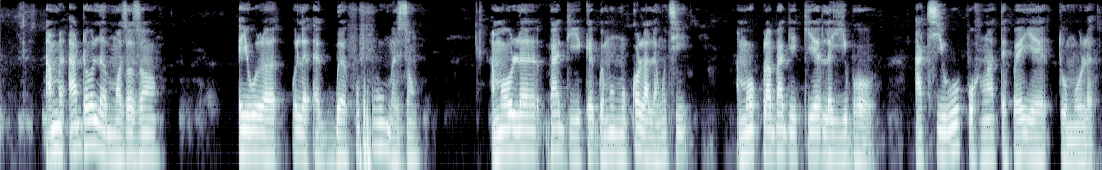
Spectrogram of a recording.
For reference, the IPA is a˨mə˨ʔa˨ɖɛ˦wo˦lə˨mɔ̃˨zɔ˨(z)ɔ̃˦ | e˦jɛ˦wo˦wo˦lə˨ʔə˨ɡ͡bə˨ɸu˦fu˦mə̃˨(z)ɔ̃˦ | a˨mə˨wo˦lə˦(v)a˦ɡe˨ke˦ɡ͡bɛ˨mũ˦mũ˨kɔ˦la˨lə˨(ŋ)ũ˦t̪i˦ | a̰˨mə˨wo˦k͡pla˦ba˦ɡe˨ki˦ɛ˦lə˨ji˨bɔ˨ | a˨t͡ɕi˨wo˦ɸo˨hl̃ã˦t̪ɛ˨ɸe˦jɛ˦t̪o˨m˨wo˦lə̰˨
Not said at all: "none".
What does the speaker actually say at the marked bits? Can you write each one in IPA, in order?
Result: z, z, b, ŋ

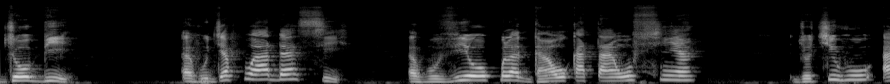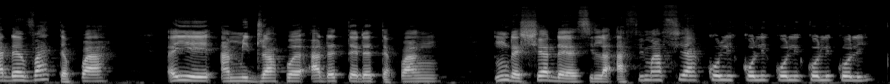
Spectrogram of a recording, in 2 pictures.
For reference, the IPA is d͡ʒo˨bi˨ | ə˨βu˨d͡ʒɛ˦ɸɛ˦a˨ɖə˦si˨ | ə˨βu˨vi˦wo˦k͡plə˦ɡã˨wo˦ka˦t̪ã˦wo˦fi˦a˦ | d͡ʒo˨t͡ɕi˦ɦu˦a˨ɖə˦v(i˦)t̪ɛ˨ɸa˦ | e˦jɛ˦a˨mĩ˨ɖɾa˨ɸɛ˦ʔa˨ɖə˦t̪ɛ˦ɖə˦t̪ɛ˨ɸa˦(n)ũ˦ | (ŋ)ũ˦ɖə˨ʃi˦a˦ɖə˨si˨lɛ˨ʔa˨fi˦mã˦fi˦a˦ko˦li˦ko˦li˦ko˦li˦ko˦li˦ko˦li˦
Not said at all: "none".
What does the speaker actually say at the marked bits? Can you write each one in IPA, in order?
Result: a˦, ŋ, ŋ

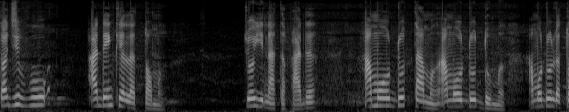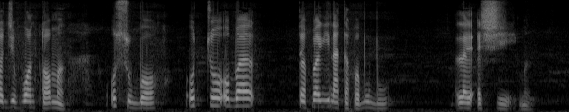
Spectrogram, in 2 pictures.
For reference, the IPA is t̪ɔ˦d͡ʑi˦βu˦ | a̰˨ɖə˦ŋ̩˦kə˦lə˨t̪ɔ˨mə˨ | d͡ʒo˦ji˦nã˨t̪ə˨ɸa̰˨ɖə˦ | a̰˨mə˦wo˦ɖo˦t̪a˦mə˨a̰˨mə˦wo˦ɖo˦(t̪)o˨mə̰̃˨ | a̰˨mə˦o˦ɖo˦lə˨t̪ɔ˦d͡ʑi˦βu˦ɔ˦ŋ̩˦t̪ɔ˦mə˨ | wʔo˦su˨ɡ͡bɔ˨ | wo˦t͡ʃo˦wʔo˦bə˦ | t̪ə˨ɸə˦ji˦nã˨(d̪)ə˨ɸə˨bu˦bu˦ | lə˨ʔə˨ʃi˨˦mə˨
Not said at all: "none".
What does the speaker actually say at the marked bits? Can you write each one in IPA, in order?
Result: d̪, t̪

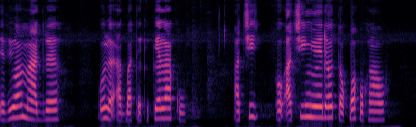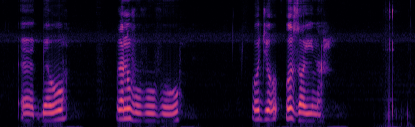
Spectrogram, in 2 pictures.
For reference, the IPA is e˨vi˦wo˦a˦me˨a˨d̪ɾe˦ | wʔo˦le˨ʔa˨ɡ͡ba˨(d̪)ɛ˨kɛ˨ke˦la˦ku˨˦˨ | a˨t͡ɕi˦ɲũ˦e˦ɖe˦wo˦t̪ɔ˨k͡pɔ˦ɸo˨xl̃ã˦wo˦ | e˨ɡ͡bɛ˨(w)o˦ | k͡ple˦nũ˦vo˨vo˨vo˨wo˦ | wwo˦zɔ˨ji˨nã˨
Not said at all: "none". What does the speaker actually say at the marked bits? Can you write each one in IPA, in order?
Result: t̪, w

